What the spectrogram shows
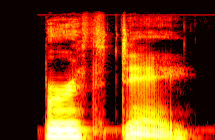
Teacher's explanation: Keep in mind, when you only stick the very tip of your tongue out, the movement into other sounds isn't as hard as you might think. Watch the tongue tip come in and flip up for the D.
